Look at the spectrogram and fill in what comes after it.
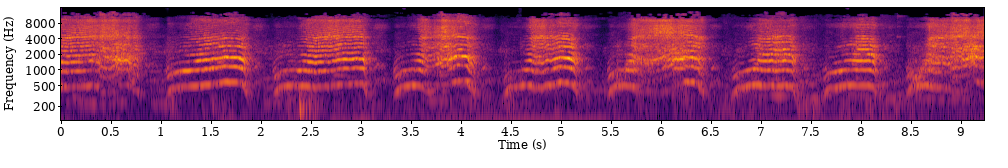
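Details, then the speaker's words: Two-week-old baby boy: rhythmic bursts of newborn crying, about one cry a second, each rising and falling, with brief breaths between. "Ayan na umiiyak ka na gusto makita ng Daddy"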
